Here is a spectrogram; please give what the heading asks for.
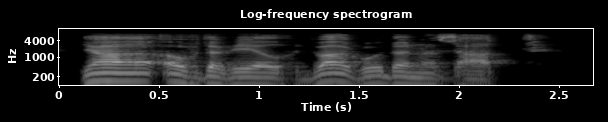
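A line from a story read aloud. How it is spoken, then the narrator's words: Sighed. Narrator (Russian): вздохнул Йоханнес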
